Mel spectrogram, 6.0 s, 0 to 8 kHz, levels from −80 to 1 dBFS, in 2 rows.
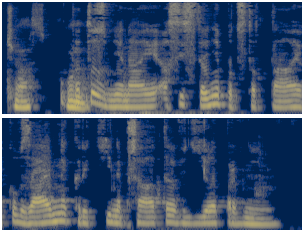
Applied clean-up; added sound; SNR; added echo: classical method Wiener filter.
